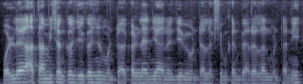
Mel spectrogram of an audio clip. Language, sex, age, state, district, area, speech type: Goan Konkani, male, 60+, Goa, Tiswadi, rural, spontaneous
